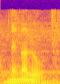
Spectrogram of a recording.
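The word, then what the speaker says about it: nengajō: Y Nengayo, Nengayo se dice así, pero bueno, es un postal.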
